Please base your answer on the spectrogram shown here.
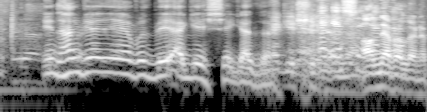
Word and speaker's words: egészségedre: In Hungarian, it would be egészségedre. I'll never learn to pronounce that. Just egészségedre. Shigedra. Yeah, egészségedre.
